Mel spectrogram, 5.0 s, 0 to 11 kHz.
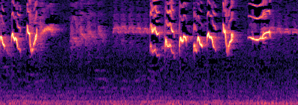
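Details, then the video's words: Sharp 'konslet' song of an Oriental magpie-robin, meant to provoke rival magpie-robins: loud, varied, high whistles and sweeping slurred notes, with bursts of rapid chattering phrases and a sustained steady whistle near the close. "kacer konslet suara tajam part2 (vidio original memancing kacer anda konslet"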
